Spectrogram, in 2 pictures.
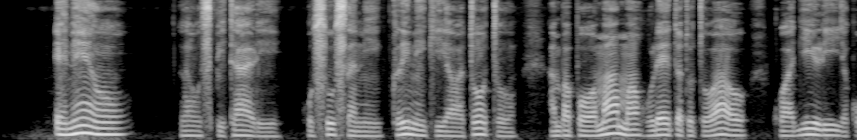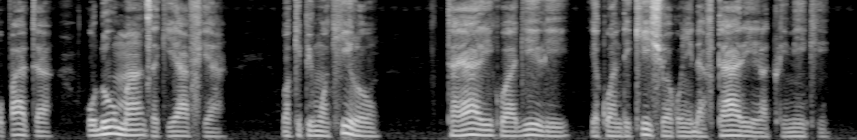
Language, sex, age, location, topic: Swahili, male, 18-24, Dar es Salaam, health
